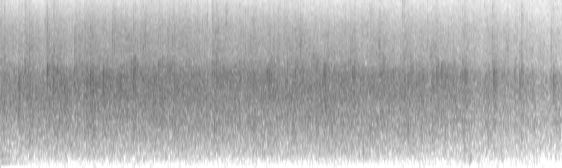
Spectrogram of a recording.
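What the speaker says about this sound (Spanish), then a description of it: "Dele el aplauso al Señor." Sustained applause from a church congregation at a sermon, dense and steady throughout at an even level, with no voices standing out above the clapping.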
